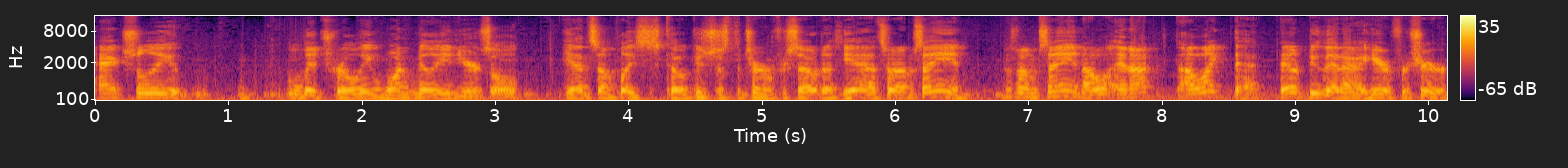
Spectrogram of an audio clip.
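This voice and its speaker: A man with an American accent speaks at a fairly quick pace and a fairly high pitch. His intonation is lively, and there is noticeable background noise. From US South, Georgia. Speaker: video game streamer. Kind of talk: casual chat during live game stream. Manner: animated.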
